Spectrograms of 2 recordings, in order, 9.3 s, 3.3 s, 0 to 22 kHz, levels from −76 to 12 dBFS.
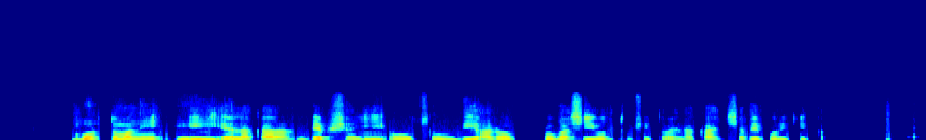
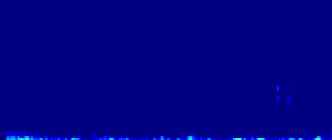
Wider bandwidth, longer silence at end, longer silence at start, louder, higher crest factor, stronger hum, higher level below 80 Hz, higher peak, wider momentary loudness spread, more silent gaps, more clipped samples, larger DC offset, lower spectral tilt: second, 7.6 kHz vs 9.4 kHz; first, 0.35 s vs 0 s; first, 0.75 s vs 0.05 s; first, -25 LUFS vs -53 LUFS; about the same, 20 dB vs 20 dB; neither; about the same, -68 dBFS vs -72 dBFS; first, -6 dBFS vs -32 dBFS; second, 10 LU vs 13 LU; first, 1.03-1.09 s, 5.19-5.44 s, 6.55-6.59 s, 8.11-8.16 s, 8.27-8.84 s vs none; neither; neither; second, -6 dB/octave vs -9 dB/octave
